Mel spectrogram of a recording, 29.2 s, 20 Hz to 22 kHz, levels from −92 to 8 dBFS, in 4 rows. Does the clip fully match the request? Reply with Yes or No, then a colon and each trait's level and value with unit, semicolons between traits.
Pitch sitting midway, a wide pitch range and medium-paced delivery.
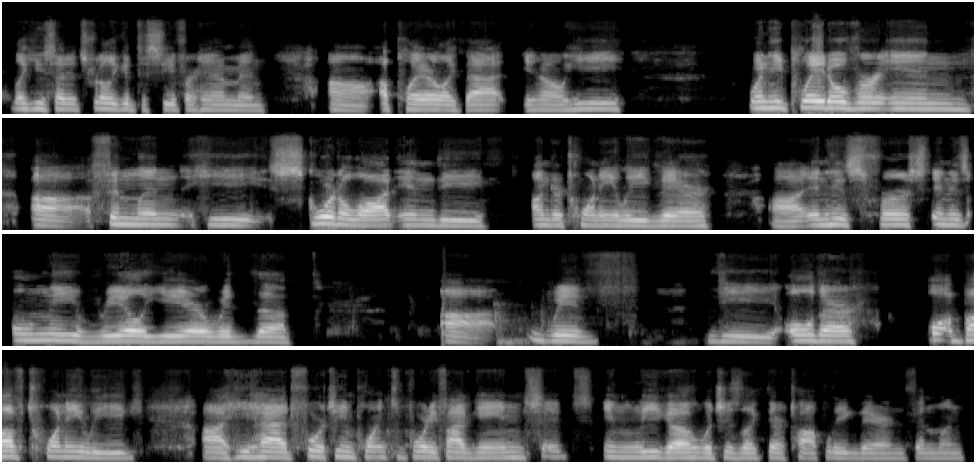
No: medium, 155 Hz; narrow, 2.5 semitones; average, 150 wpm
